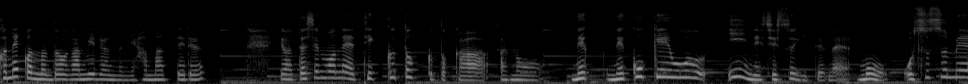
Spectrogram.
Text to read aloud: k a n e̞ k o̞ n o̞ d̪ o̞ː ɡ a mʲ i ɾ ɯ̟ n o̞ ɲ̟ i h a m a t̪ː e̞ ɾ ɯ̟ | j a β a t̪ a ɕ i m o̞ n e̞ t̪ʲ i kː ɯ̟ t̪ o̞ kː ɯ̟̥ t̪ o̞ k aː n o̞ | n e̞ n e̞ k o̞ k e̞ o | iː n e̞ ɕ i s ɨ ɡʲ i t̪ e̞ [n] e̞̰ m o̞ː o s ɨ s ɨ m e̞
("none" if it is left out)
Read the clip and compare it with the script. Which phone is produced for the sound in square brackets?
n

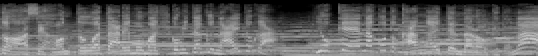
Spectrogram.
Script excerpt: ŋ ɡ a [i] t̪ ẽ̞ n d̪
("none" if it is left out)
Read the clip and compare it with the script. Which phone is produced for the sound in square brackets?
e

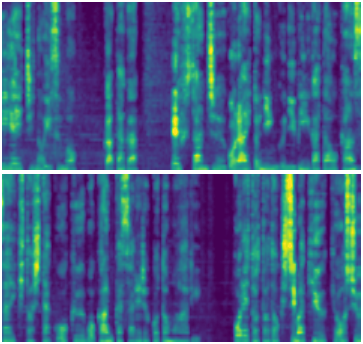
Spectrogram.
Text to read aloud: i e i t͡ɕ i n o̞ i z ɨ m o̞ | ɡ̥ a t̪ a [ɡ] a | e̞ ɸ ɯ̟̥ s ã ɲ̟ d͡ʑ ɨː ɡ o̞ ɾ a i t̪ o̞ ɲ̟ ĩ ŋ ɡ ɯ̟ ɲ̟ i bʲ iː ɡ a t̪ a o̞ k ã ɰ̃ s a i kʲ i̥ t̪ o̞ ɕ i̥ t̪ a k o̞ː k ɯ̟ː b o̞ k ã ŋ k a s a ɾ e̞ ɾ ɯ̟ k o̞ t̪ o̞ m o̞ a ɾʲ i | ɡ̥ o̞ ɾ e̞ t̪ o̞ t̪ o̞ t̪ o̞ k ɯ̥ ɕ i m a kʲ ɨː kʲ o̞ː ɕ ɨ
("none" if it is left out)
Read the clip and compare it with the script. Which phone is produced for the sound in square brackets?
ɡ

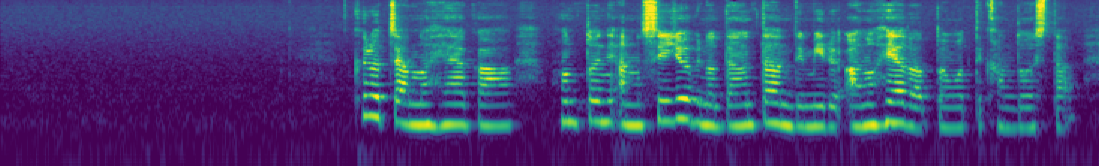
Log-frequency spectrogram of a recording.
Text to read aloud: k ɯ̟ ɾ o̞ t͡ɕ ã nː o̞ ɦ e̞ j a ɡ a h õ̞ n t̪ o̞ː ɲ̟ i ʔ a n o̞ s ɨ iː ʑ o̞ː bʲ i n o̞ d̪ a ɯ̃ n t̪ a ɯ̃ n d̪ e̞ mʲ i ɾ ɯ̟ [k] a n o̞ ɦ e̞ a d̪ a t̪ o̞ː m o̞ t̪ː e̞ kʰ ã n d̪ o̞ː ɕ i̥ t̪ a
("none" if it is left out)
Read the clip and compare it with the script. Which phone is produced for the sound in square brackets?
ʔ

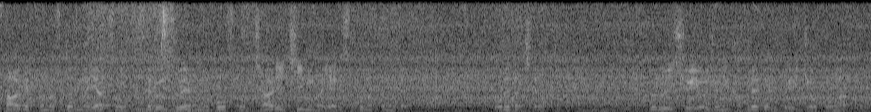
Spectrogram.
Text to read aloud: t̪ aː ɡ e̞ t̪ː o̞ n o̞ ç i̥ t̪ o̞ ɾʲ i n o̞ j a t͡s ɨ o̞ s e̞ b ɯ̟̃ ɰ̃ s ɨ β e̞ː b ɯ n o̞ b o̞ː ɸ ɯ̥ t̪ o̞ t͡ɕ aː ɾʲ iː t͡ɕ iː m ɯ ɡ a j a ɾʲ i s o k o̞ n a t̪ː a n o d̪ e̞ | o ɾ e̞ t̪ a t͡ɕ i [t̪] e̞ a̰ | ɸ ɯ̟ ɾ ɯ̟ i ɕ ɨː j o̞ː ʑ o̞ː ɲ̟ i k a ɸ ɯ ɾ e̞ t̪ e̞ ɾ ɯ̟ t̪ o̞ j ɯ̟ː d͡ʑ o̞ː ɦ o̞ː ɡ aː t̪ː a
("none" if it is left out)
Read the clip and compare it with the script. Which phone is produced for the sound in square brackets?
d̪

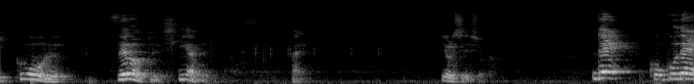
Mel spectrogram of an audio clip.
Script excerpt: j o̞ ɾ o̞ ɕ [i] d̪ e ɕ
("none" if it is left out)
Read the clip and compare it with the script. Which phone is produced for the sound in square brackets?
iː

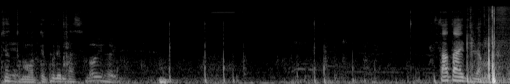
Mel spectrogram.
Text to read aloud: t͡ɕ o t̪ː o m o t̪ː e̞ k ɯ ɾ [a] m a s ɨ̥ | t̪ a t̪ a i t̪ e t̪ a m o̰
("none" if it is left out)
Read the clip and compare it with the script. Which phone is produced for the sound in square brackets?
e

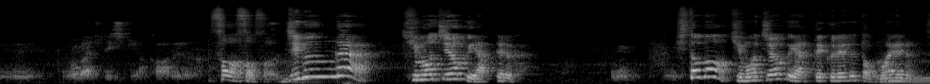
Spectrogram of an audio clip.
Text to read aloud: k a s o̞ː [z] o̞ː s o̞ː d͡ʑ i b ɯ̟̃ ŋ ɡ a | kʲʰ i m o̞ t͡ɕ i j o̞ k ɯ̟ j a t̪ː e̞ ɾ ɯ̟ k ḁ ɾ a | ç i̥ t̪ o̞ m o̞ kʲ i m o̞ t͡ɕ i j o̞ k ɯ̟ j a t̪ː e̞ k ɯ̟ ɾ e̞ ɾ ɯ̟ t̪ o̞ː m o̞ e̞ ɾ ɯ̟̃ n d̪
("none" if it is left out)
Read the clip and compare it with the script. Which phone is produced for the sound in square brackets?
s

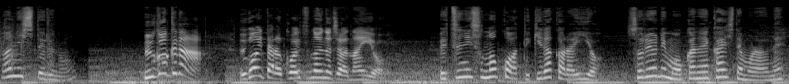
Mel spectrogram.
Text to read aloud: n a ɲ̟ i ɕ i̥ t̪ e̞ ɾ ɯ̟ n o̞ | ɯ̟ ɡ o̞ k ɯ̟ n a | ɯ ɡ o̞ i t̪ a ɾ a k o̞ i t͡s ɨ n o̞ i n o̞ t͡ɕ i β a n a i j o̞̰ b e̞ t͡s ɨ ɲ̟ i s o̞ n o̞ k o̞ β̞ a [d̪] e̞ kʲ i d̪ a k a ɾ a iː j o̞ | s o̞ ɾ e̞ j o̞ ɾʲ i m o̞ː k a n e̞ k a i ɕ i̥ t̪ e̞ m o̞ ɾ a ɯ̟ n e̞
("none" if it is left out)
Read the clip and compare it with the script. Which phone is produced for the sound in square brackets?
t̪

